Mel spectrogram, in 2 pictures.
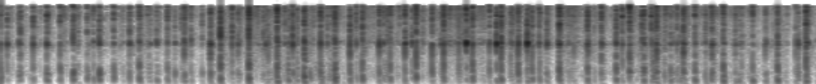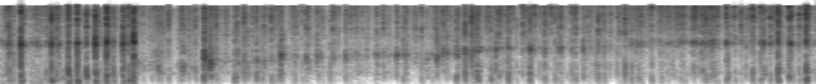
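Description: A small hollow brown cardboard tube, a toilet paper roll, is held in the hands and rapidly tapped and scratched with fingertips and nails. Dense, dry clicks and scraping rustles with a faint high tone come quickly for about three seconds, then shift to softer, quieter scratching.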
